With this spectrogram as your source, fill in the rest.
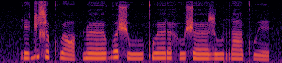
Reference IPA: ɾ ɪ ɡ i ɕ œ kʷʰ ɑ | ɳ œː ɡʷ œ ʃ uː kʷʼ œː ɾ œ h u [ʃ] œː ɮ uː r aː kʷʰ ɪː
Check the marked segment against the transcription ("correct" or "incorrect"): correct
